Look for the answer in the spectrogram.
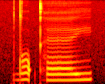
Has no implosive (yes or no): yes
